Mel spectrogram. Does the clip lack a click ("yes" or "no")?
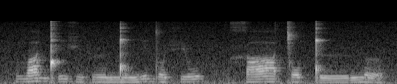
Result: no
